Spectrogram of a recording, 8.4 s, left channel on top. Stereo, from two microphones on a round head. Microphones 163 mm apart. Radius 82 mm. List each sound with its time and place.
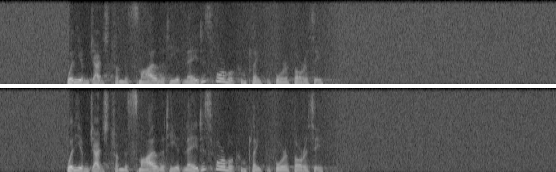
1.0 s a woman speaking: 40° right (ahead or behind), 0.7 m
